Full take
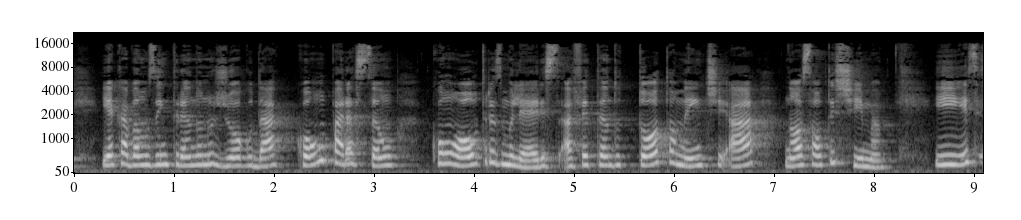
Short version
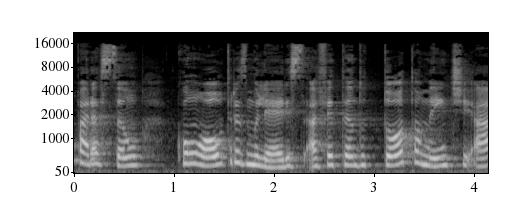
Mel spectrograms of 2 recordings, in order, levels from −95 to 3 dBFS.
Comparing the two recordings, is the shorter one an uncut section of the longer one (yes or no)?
yes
